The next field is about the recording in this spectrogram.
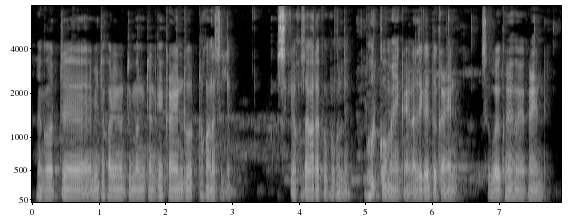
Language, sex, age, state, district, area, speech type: Assamese, male, 18-30, Assam, Kamrup Metropolitan, urban, spontaneous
